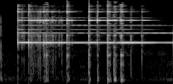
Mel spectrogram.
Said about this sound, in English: That's a story bell.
